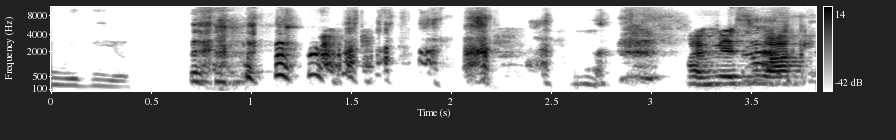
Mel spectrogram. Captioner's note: laughs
